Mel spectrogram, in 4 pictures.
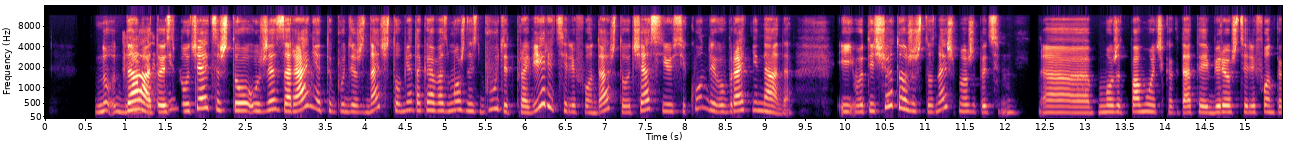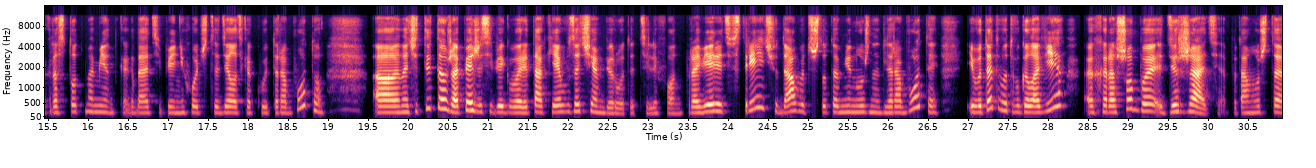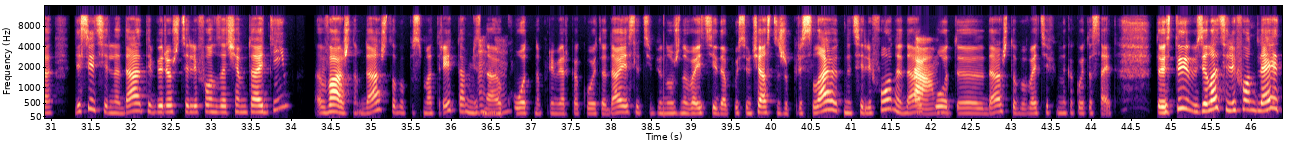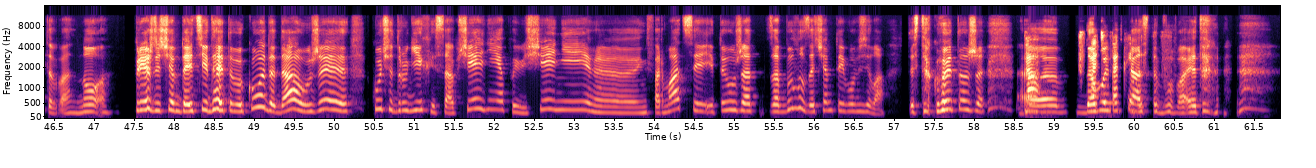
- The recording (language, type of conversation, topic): Russian, advice, Как перестать проверять телефон по несколько раз в час?
- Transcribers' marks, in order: laughing while speaking: "есть"; other background noise; laughing while speaking: "бывает"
